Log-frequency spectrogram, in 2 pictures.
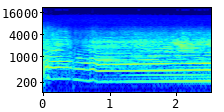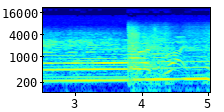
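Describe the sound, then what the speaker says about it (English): A Volkswagen Golf Synchro rally car driven at the limit on a rally stage holds a loud, sustained engine drone with a pitch shift partway through, under continuous speech. "Split-second reflexes are needed to keep the car under control as Jan pushes his Golf Synchro to the limits"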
